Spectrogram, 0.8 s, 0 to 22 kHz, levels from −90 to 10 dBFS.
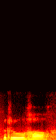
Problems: constant background noise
